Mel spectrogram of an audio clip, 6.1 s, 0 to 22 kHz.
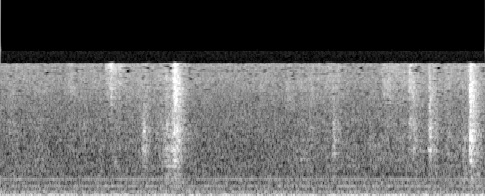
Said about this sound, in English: So I'm going to draw 10 little rectangles here.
